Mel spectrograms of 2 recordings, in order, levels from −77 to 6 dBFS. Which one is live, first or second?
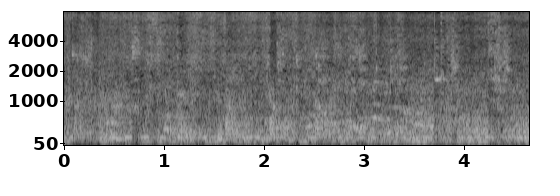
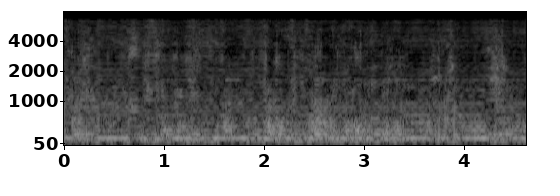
first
